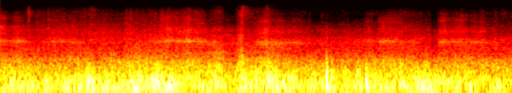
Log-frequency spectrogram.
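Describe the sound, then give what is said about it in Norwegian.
Steady headwind buffets the microphone of a runner in a race going uphill, a loud low rumble and rush that swells and dips without pause, with no voices over it. “Jeg skjønner hvis det blåser veldig i mikrofonen.”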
